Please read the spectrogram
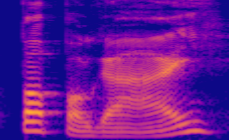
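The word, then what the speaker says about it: papagáj: For instance, in the case of papagai, parrot, or lokai, lackey. These are both words of German origin. So here the y sound is spelled with a J.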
